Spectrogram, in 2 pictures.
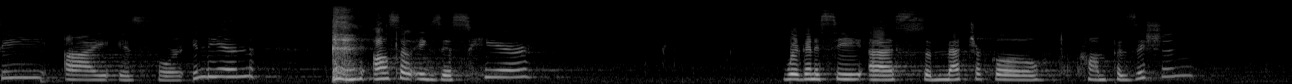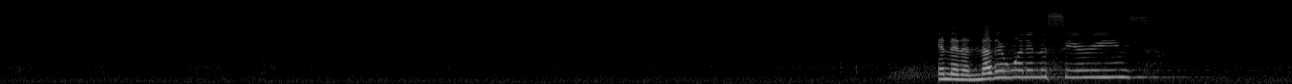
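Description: An elderly woman reads aloud calmly into a microphone.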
